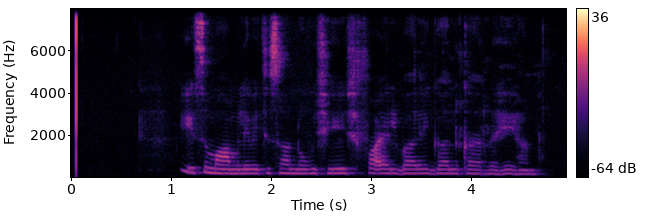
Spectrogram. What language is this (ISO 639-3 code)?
pan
